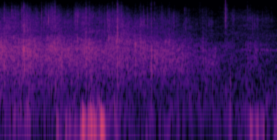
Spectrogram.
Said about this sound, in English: Let's just go ahead and give a round of applause for our new members.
